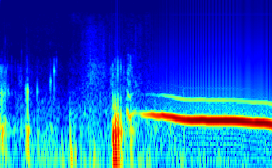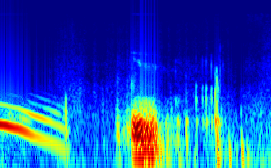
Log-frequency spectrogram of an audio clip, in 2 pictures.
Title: Stomach Growling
